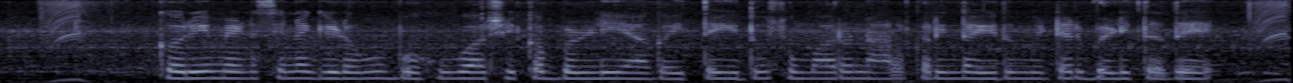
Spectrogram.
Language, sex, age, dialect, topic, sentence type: Kannada, female, 18-24, Mysore Kannada, agriculture, statement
